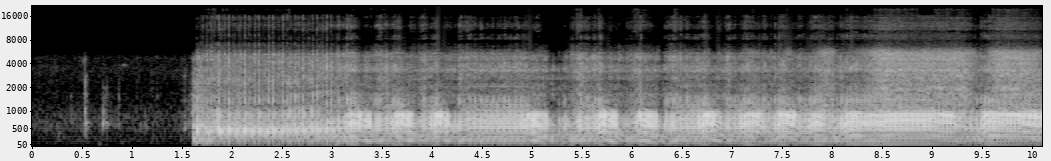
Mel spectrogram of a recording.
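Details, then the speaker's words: Small two-stroke pole saw engine that starts: it buzzes high but surges and sags instead of holding clean revs, with no throttle response. Owner suspects the carburetor high-speed needle is out of adjustment. "there now it runs I definitely got play around that carburetor sounds like it's got to be the high needle right is out of adjustment or something no throttle response to it"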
